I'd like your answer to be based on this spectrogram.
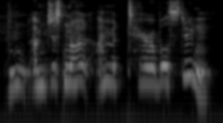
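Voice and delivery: high, stammering mock-distraught confession; Twilight. Student confessing failure to the princess, high mock distress. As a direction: raise the pitch like a fretting pupil.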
